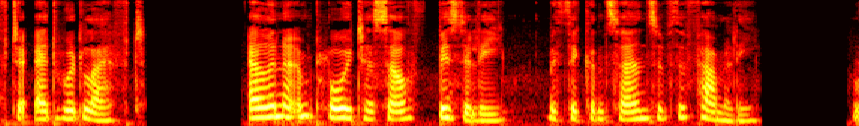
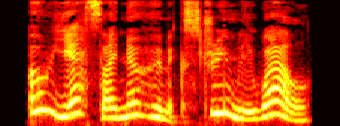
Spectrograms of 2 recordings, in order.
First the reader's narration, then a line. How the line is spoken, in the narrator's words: she exclaimed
